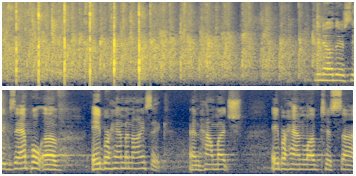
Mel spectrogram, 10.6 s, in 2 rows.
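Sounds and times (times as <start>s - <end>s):
audience applause for fathers: 0.0s - 5.0s
speech: 4.7s - 10.5s.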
